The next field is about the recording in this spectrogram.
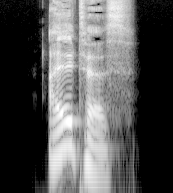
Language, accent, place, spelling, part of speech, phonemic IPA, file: German, Germany, Berlin, altes, adjective, /ˈʔaltəs/, De-altes.ogg
- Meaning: strong/mixed nominative/accusative neuter singular of alt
